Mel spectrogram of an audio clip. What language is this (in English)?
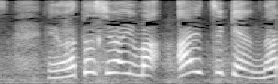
Japanese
